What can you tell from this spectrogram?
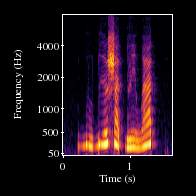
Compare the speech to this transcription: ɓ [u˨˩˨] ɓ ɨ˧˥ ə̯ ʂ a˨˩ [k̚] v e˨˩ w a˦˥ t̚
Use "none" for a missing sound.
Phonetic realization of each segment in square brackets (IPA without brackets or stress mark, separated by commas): u˨˩˨, t̚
